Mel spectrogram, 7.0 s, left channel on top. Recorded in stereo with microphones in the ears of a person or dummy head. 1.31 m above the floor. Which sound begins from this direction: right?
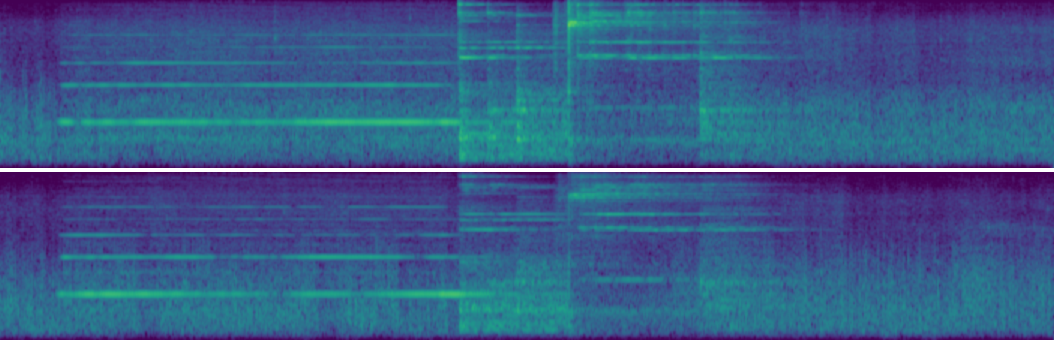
A flute, at 0.4 s.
